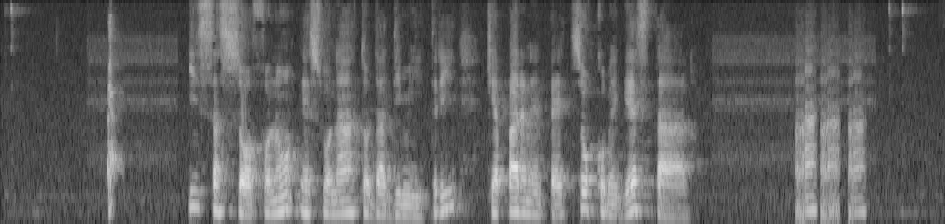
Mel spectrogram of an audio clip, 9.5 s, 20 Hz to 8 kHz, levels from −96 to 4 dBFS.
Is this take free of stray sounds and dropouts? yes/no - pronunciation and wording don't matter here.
no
